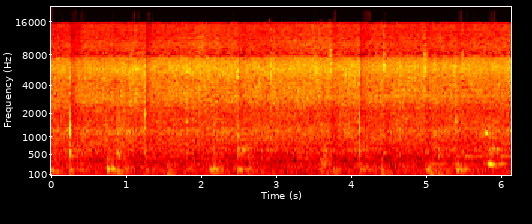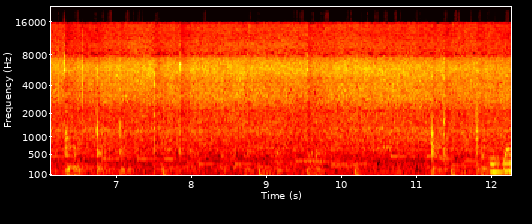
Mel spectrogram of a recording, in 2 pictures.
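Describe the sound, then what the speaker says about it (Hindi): Chopped tomatoes with ginger and garlic paste sizzle and fry in a pot, a continuous close crackle broken by the scrape and clatter of stirring throughout. "इसको अच्छी तरह भूनेंगे हम।"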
